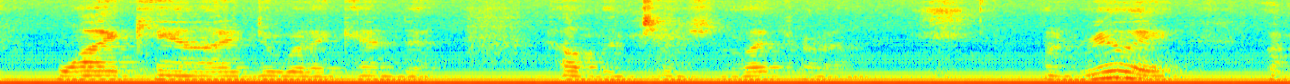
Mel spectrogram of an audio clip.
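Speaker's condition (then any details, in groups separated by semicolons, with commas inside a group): ALS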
